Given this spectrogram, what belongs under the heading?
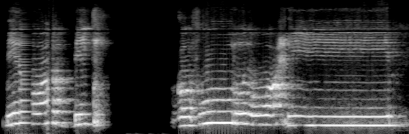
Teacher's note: Dan ketika bertemu dengan lam ra, ya, maka nun sukun atau tanwin dibaca langsung masuk kepada huruf di depannya seperti baca tasydid biasa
